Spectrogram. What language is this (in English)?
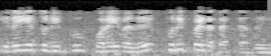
Tamil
